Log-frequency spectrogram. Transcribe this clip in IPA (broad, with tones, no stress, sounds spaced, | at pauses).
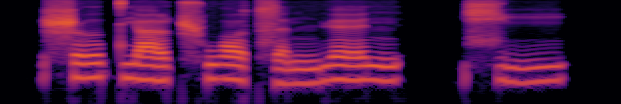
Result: ʂ ɤ˧˥ t̪ j ä˨˩ ʈ͡ʂʰ w ɔ˥˩ t͡s a˩ n n̪ ɥ ɛ˥ n | ɕ i˨˩˦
